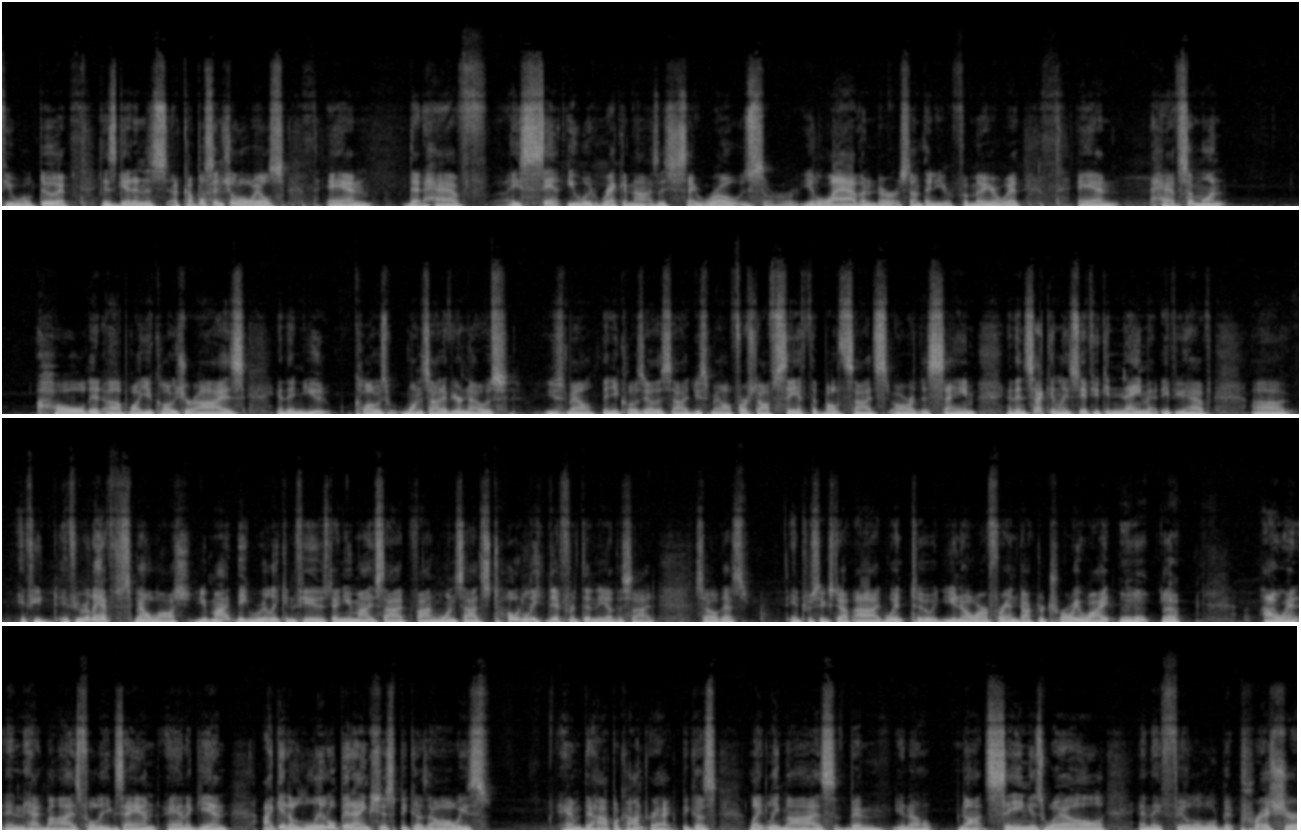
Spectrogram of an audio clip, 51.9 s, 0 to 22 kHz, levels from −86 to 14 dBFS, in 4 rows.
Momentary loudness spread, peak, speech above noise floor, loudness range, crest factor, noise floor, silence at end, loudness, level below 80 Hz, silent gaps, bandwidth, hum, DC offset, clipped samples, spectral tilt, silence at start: 6 LU; -8 dBFS; 40 dB; 2 LU; 16 dB; -62 dBFS; 0 s; -23 LUFS; -56 dBFS; none; 15.5 kHz; none; under 0.1%; under 0.1%; -5.5 dB/octave; 0 s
